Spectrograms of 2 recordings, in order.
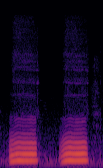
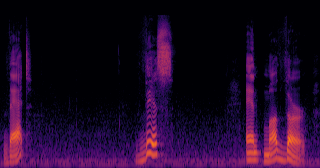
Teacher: notice the buzzing sound that you heard with the sound we call that voiced th sound or the hard th sound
